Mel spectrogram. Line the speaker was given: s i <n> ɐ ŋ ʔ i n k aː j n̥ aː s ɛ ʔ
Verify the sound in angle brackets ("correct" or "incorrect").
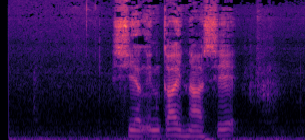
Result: incorrect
